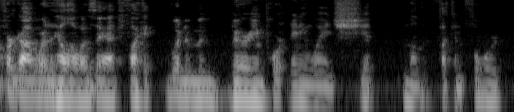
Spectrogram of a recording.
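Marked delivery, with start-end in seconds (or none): none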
